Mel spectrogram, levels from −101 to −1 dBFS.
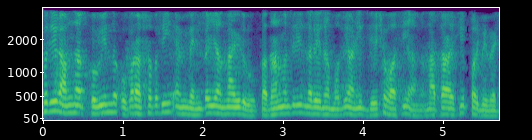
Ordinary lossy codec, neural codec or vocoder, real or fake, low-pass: AAC, 16 kbps; codec, 16 kHz, 4 kbps, FreqCodec, smaller model; fake; 3.6 kHz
